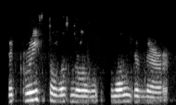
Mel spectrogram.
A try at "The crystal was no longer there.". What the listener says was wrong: Okay, instead of okay, keep it down. Push the tongue down a little bit.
